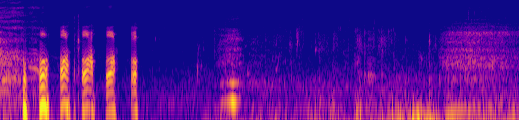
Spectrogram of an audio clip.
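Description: A man laughing in a quick run of five or six short "ha"s, then, near the end, a breathy exhale.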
